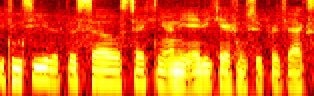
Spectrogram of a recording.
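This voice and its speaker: With music in the background, a man speaks at a fairly low pitch and with fairly even intonation. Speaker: gaming video creator. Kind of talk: game tutorial commentary. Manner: casual, filler-heavy; measured pace.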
